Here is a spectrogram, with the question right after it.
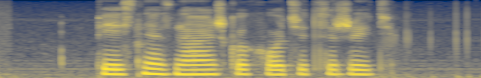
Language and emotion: Russian, neutral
